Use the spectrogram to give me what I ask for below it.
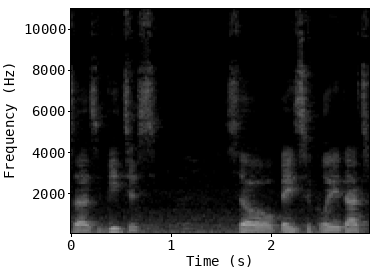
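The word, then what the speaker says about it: Витязь: I believe in in Russian itself um it's pronounced as vitus so basically that's how we're gonna refer to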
